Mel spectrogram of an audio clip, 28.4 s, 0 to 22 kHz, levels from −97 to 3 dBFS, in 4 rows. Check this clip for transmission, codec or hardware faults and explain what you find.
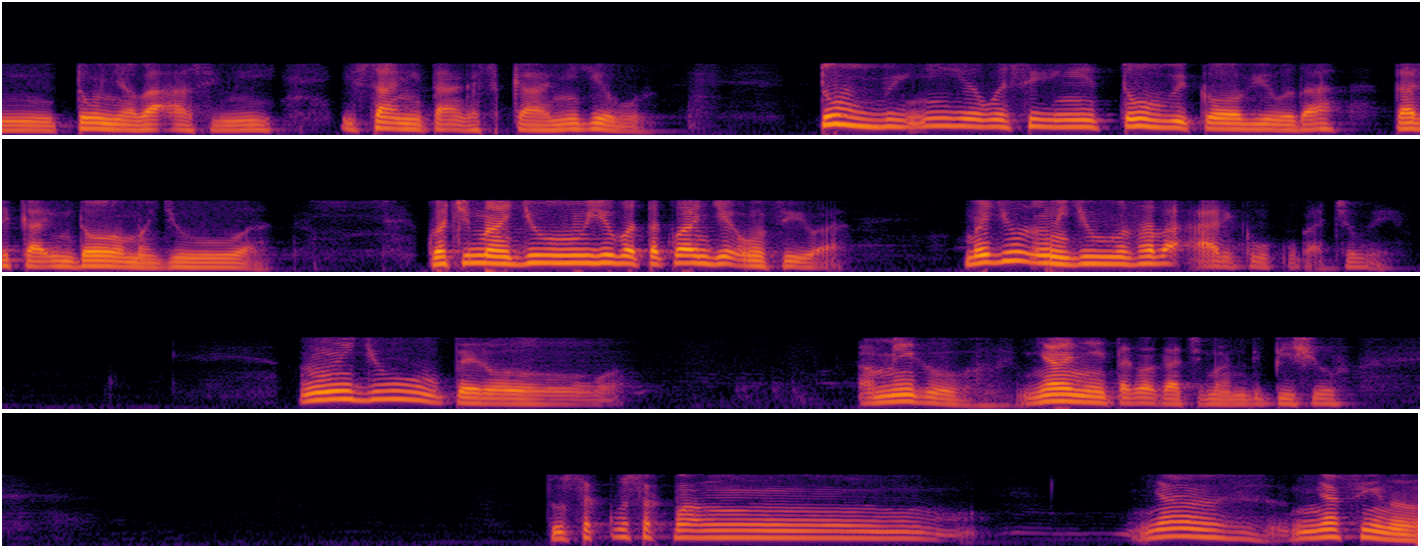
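Two brief dropouts are audible, both packet loss with pitch repetition, heard within the 4 kHz band of the G.711 telephone coding. At 12.32 to 12.34 s and again at 20.42 s, about 20 ms of sound, consistent with one lost packet each, was bridged by repeating the last pitch period, giving a short buzzy hold. On a waveform this appears as identical repeated cycles, and on a spectrogram as harmonics frozen flat for that instant.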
